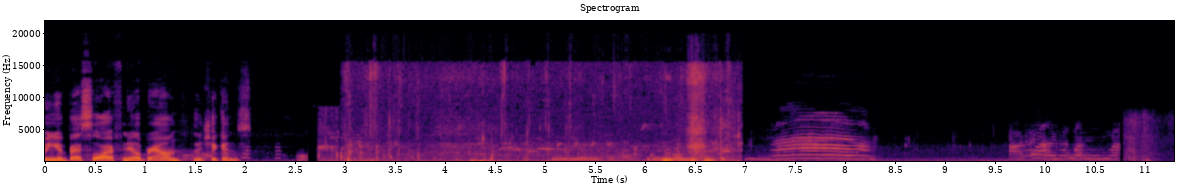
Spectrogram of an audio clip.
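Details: Domestic cat in a funny cat compilation, with arched, drawn-out meows after a choppy mix of edited segments, other noises and voices, and a steady low hum beneath the calls.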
